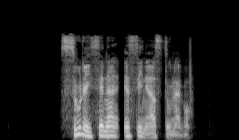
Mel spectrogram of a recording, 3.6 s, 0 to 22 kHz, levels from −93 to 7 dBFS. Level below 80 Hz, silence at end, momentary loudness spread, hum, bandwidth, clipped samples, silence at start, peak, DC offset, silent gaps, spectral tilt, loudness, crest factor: -56 dBFS; 0.75 s; 12 LU; none; 8.4 kHz; under 0.1%; 0.9 s; -2 dBFS; under 0.1%; 1.80-1.85 s; -5.5 dB/octave; -18 LUFS; 18 dB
